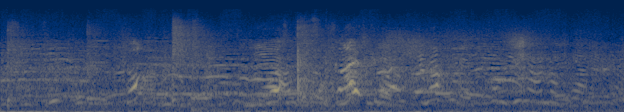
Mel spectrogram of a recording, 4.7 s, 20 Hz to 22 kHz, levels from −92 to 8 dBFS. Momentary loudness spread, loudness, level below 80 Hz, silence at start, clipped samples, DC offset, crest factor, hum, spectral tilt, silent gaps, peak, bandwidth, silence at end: 13 LU; -40 LUFS; -64 dBFS; 0 s; under 0.1%; under 0.1%; 22 dB; none; -1.5 dB/octave; none; -18 dBFS; 16 kHz; 0 s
